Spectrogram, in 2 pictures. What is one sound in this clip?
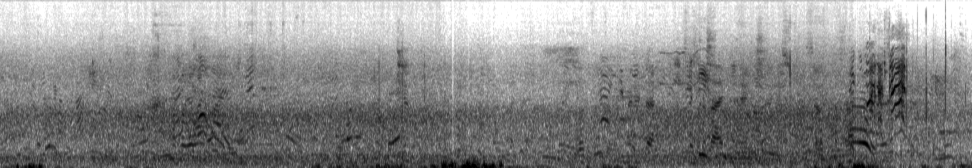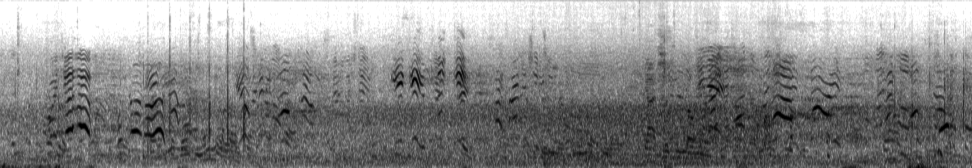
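Boys shout and call to each other outdoors.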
